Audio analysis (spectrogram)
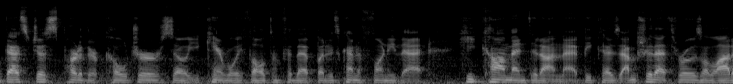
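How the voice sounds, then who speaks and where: Bright-voiced man rambling through commentary. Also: deep voice, a little hiss or hum. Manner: rambling, many fillers and restarts. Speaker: news commentary vlogger. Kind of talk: casual commentary.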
